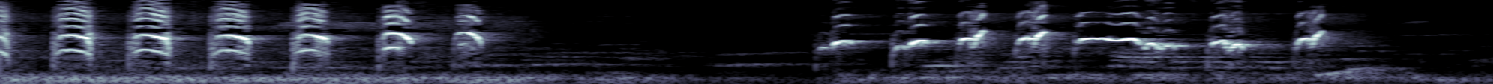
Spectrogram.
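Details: Greater green leafbird singing a varied, energetic song meant to draw replies from other leafbirds: a quick series of six sharp repeated notes, a pause, then a tumbling run of whistled and chattered phrases.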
